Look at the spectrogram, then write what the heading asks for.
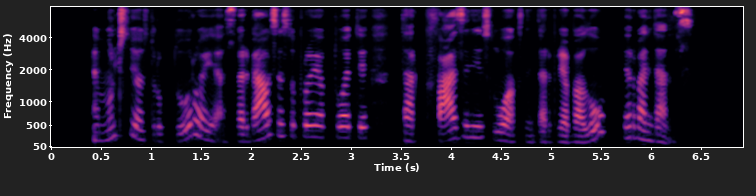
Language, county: Lithuanian, Tauragė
